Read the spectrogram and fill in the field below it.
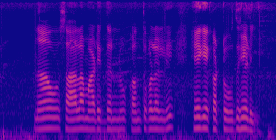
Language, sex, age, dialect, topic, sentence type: Kannada, female, 51-55, Coastal/Dakshin, banking, question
